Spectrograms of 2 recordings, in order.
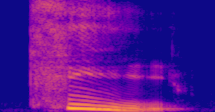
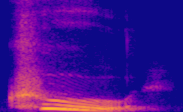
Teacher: E is more towards the middle of your mouth, and oo is further back. It's a little bit easier, a little bit more efficient to have your tongue already in position to say the vowel. · With ki, your tongue is hitting the roof of your mouth a little bit further forward on your hard palate. And with ku, your tongue is hitting a little bit further back. And that's because of the vowels.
